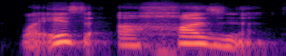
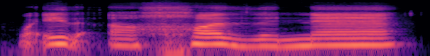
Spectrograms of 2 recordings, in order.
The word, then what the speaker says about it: وَإِذْ أَخَذْنَا: وَإِذْ أَخَذْنَا kha. Okay, you need to take it out from your throat.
